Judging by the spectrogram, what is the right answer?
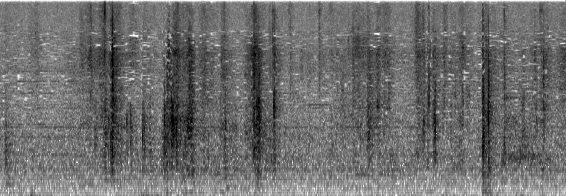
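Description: Scattered rustles and light knocks of paper being handled at a desk, in a few short separate bursts over a faint room hiss.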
